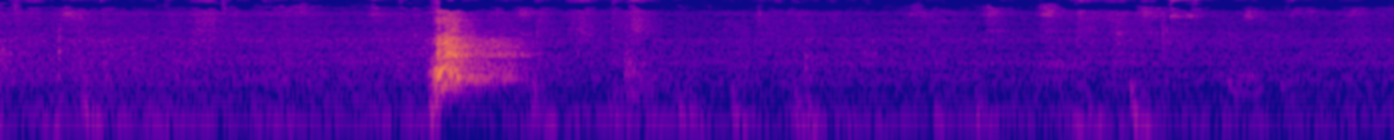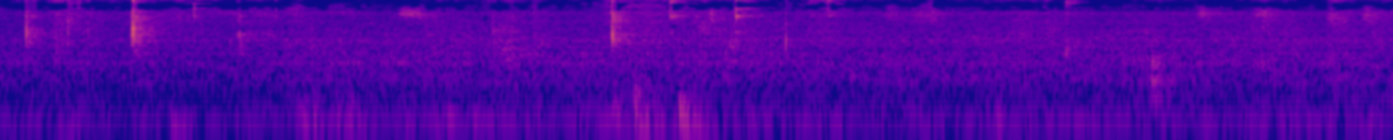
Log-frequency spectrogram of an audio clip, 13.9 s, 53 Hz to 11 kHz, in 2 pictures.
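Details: Two Portuguese Water Dogs, an 8-week-old pup and an almost four-year-old, at their first play session together in a joyful, rambunctious, non-aggressive style called porty play; a single sharp bark early on, then soft scuffling and quiet thumps.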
